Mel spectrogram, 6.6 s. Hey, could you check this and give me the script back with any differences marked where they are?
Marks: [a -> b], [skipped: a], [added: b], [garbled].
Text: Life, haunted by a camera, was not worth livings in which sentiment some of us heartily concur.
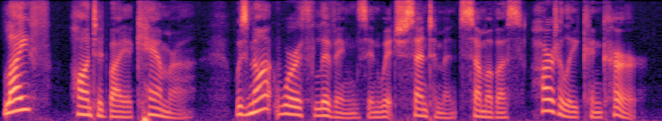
Life, haunted by a camera, was not worth livings in which sentiment some of us heartily concur.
